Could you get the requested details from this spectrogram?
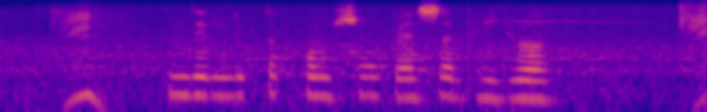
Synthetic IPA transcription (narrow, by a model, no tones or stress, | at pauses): nd̪ɪlːit̪ɐkːəmsõŋpɛːsabʱeːd͡ʒwaː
